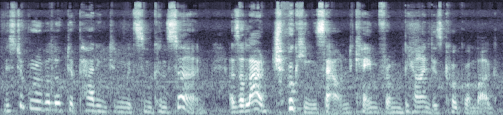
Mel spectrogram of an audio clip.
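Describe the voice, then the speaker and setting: A woman reading a children's story aloud as an expressive narrator. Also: fairly low pitch, a little fast. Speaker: storybook reader. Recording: clear background noise.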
